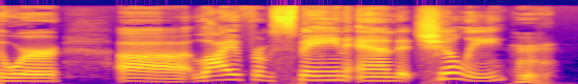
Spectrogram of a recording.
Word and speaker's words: Chile: This Roots campaign talks about how they were live from Spain and Chile. Chile. That's how it's said.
